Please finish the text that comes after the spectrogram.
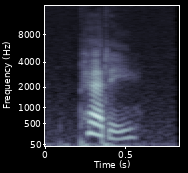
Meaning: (adjective) Having little or no importance
- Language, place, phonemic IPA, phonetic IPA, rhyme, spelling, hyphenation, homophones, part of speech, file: English, California, /ˈpɛt.i/, [ˈpʰɛɾ.i], -ɛti, petty, pet‧ty, Petty, adjective / noun, En-us-petty.ogg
